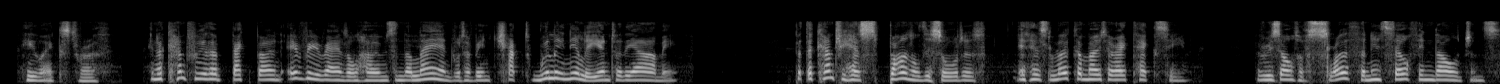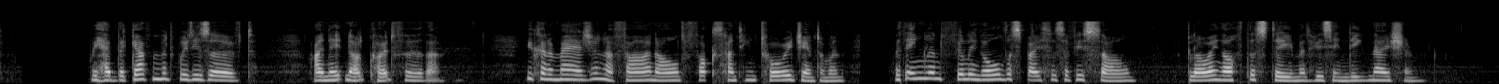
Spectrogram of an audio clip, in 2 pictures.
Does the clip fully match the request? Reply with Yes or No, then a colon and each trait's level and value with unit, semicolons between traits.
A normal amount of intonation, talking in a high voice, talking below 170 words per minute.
Yes: average, 3.4 semitones; high, 200 Hz; average, 155 wpm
